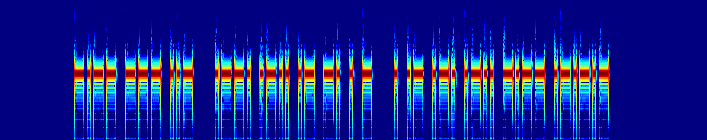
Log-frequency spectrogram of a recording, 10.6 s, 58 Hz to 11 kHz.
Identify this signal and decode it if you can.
Morse code, heard as a keyed tone, about 25 wpm, 700 Hz. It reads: YOU PLANET EARLY.
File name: practice / 25wpm / All-Age Appropriate Jokes - 25wpm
